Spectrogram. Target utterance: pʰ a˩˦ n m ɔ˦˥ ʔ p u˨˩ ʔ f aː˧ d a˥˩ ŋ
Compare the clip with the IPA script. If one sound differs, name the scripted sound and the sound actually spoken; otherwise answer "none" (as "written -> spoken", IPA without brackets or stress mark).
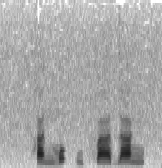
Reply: none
